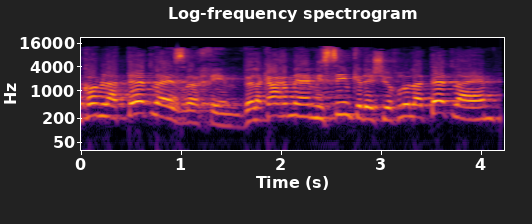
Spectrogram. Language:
Hebrew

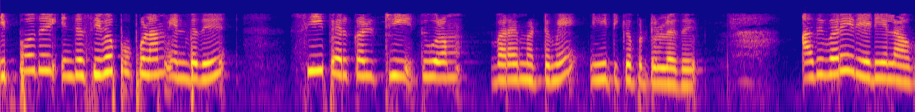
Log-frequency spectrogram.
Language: Tamil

